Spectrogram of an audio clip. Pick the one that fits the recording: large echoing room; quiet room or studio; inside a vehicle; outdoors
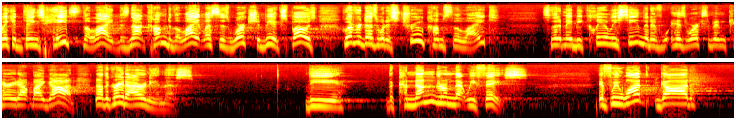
large echoing room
